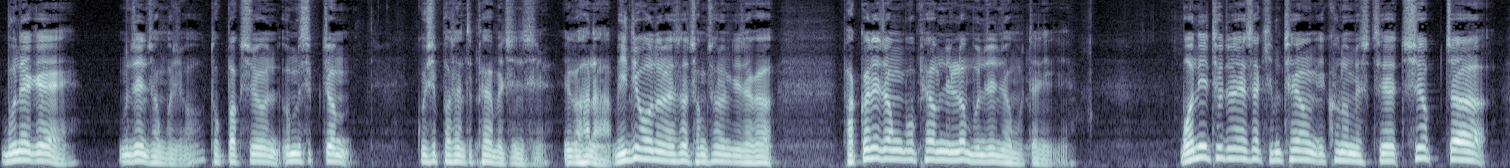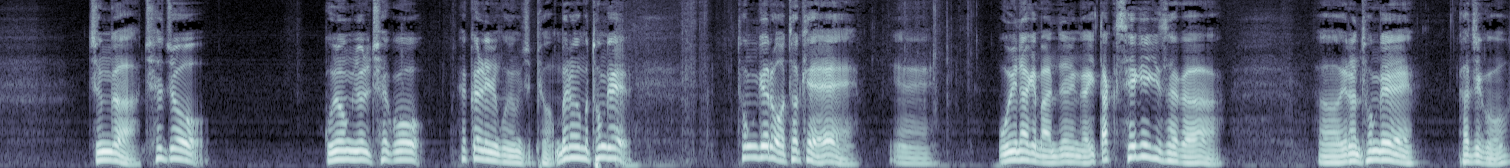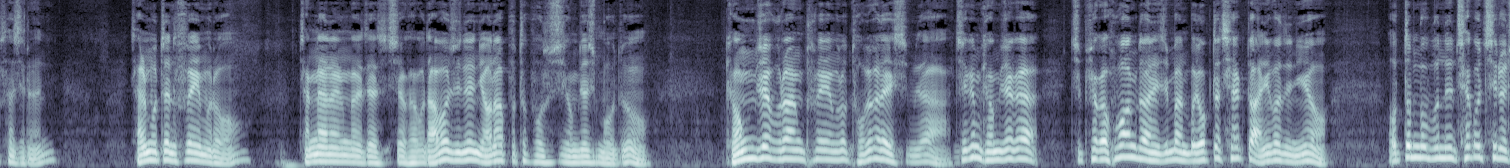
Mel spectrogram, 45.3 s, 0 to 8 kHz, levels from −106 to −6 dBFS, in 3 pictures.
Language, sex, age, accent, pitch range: Korean, male, 30-49, native, 105-160 Hz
